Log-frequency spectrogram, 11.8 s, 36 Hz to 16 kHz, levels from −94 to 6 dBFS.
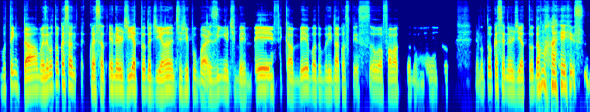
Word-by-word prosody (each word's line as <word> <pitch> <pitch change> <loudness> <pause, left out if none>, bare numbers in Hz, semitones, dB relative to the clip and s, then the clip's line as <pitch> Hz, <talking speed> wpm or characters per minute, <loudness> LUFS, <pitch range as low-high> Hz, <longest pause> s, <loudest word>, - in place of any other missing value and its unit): Vou 125 +1 -15
tentar, 125 -5 +3
mas 115 -1 0
eu 125 - +2
não 145 - -2
tô 170 +3 -3
com - - +1
essa 150 -2 +3 0.3
com - - -2
essa 120 - +2
energia 125 0 +5
toda 125 -1 -2
de 115 0 +1
antes 125 +2 +2
de 120 - -3
ir - - -13
para 120 - -13
o 115 - -13
barzinho, 115 +3 -3
de - - -6
beber, 125 +5 +2
ficar 105 - -3
bêbado, 115 +1 -3
brindar 115 +1 -3
com - - -8
as - - -9
pessoas, 115 -1 -8
falar 110 +1 -2
com - - -43
todo 110 -1 -15
mundo, 110 0 -20 0.5
eu - - -15
não 120 - -12
tô 140 +3 -5
com - - 0
essa 135 - +1
energia 115 -2 -1
toda 120 +3 -1
mais. 160 - +2
120 Hz, 200 wpm, -22 LUFS, 110-125 Hz, 0.5 s, energia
